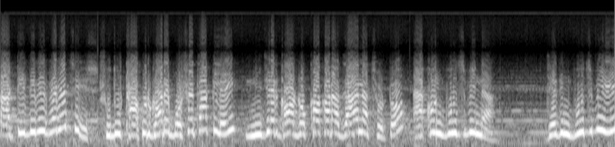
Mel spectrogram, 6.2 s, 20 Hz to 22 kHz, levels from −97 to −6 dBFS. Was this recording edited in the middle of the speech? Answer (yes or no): yes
